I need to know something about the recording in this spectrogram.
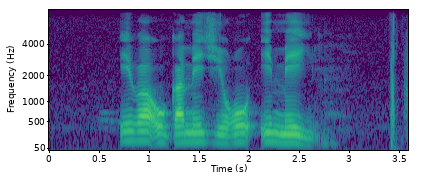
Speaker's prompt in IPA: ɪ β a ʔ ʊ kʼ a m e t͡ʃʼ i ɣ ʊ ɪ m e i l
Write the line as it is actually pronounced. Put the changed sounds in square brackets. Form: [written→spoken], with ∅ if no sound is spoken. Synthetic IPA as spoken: ɪ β a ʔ ʊ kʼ a m e t͡ʃʼ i ɣ ʊ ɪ m e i l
